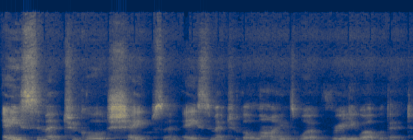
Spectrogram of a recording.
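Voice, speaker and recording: Speaking at a moderate pace with a British accent, a woman of medium pitch makes very wide pitch swings. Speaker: vintage fashion content creator. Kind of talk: styling tutorial. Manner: casual, enthusiastic.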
